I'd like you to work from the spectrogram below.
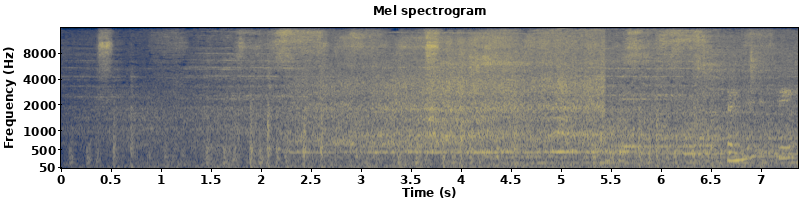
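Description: A metro train runs steadily on its rails, with a rumbling, clattering roar that builds in loudness and carries faint squeals from the wheels toward the end.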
